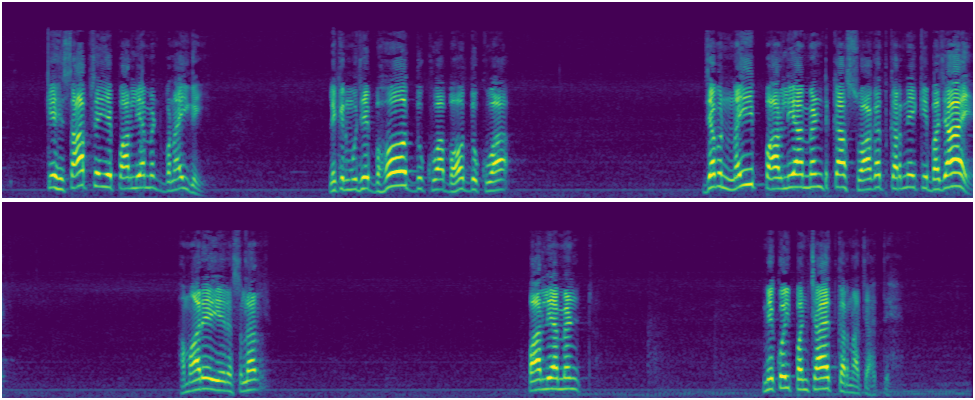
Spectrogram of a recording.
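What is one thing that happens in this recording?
A middle-aged man speaks firmly into a close microphone, in short bursts with pauses.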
